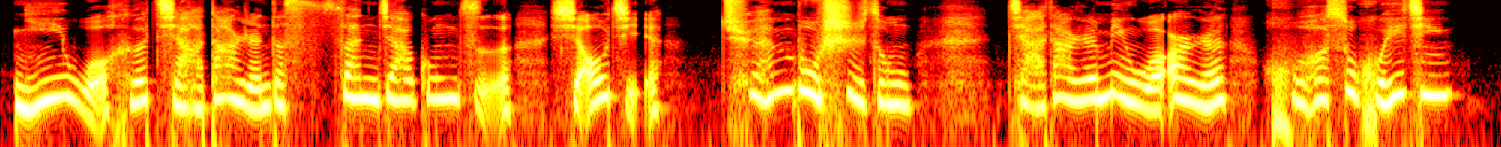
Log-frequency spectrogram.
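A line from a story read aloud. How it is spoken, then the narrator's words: Glum, near tears. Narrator (Chinese): 许人哭丧起脸道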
